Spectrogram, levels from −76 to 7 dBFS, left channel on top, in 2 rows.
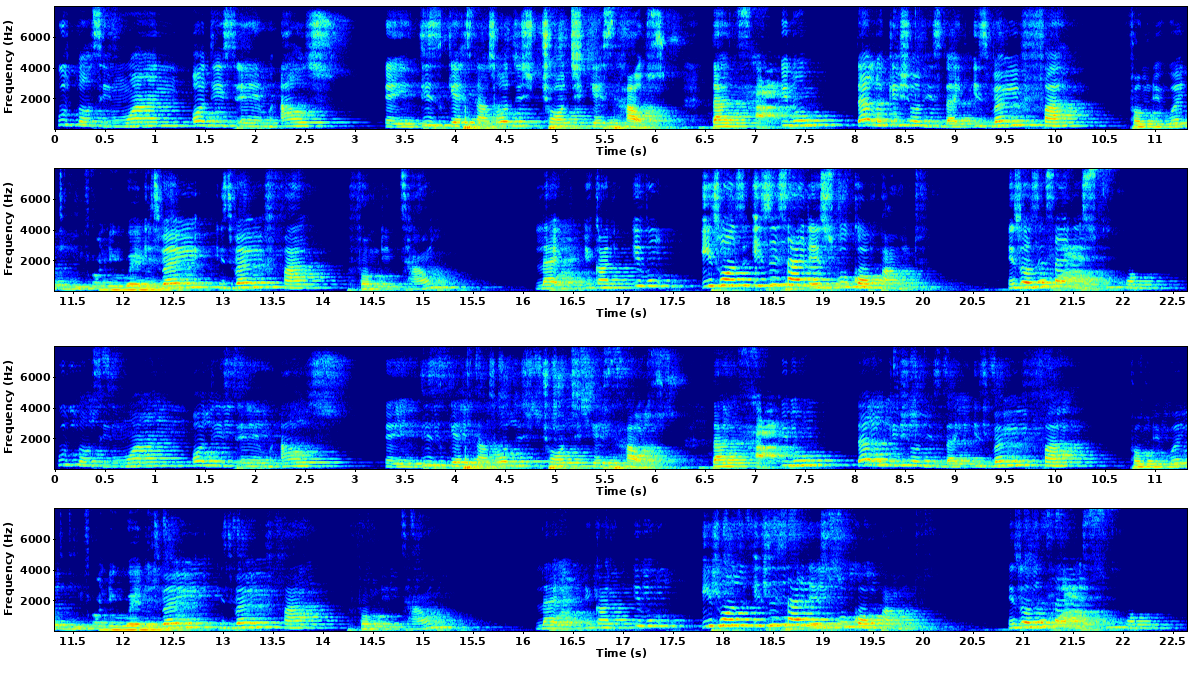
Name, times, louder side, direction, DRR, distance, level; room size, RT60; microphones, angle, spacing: voice 1, 0.0-2.8 3.3-6.1 6.6-6.8 7.3-7.6 8.0-10.2 10.7-11.6 12.2-13.9 14.3-15.2 16.1-16.4 16.7-17.4 17.8-19.9 20.8-22.1, left 1 dB, 90° left, 7 dB, 6.8 m, -23 dB
voice 2, 6.9-7.4 11.7-12.5 16.2-16.7 21.2-21.8, right 1 dB, 5° right, 7 dB, 5.1 m, -24 dB
28.5 x 26.0 x 6.9 m, 0.85 s
head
